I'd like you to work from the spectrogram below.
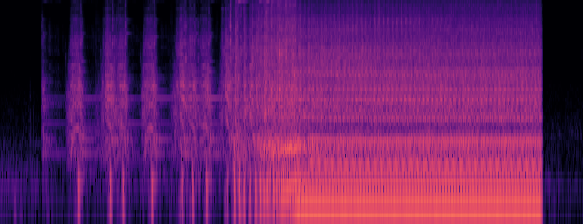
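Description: A diesel engine cranks over several times in uneven bursts, then catches and settles into a loud, steady running roar close by, cutting off abruptly at the end.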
